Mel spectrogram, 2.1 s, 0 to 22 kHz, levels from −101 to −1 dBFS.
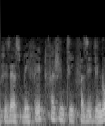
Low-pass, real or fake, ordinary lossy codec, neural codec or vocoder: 7.2 kHz; real; none; none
